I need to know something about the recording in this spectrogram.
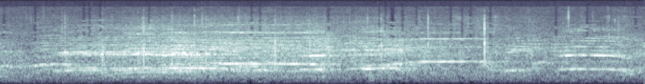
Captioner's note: attendees cheering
